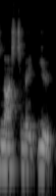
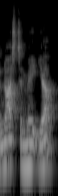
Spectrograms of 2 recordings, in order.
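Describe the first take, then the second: First: The last word is said as a full 'you'. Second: The last word is reduced to a short 'ya'.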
